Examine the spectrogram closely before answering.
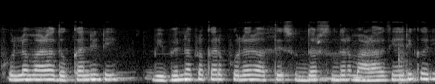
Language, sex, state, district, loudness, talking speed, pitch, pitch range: Odia, female, Odisha, Khordha, -13 LUFS, 150 wpm, 215 Hz, 210-230 Hz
